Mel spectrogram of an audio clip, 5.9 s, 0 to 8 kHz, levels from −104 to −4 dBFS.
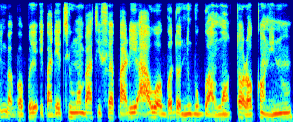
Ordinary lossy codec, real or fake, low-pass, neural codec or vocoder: none; fake; 7.2 kHz; vocoder, 44.1 kHz, 128 mel bands, Pupu-Vocoder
